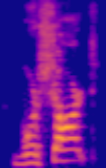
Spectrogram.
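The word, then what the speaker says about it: Borchardt: pronounce these names guys b o r c h a r DT borchart it sounds it sounds F French or German to me but anyway Bart he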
